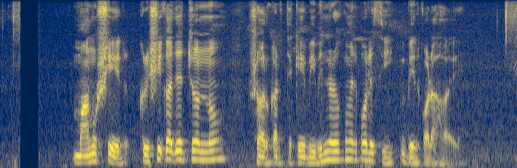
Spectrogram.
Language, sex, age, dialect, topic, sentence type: Bengali, male, 31-35, Northern/Varendri, agriculture, statement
